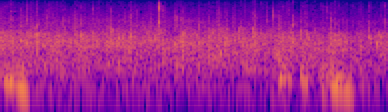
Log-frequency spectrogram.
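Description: audience applause

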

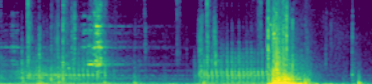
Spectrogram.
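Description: heavy door thudding shut

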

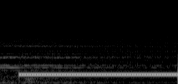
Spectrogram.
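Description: phone call ringing tone

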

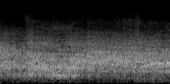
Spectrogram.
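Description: protest crowd shouting

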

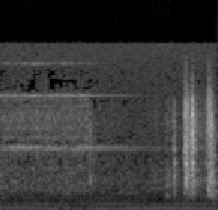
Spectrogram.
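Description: doorbell ringing

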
